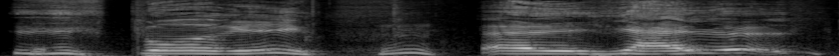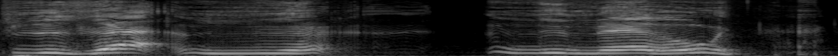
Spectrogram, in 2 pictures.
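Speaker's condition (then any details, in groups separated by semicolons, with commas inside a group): Cerebral palsy; self-described as speaking a bit oddly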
